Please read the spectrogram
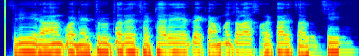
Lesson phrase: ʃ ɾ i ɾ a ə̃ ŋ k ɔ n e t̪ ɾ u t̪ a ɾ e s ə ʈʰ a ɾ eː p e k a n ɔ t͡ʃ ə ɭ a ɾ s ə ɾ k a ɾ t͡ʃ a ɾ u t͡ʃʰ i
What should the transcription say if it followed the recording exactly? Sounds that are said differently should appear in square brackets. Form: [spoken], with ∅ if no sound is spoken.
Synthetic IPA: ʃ ɾ i ɾ a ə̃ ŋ k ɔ n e t̪ ɾ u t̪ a ɾ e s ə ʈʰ a ɾ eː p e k a [m] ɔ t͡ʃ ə ɭ a [∅] s ə ɾ k a ɾ t͡ʃ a [l] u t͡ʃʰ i

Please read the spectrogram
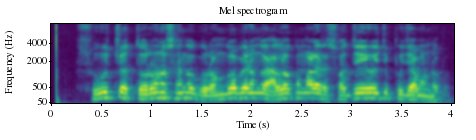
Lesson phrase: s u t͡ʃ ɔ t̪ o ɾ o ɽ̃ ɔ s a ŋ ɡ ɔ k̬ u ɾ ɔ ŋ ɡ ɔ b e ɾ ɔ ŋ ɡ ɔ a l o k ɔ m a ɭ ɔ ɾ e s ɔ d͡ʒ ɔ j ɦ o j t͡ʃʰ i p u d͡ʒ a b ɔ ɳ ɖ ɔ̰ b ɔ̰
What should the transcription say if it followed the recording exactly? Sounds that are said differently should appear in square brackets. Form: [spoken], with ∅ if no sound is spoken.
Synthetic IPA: s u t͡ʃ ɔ t̪ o ɾ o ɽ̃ ɔ s a ŋ ɡ ɔ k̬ u ɾ ɔ ŋ ɡ ɔ b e ɾ ɔ ŋ ɡ ɔ a l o k ɔ m a ɭ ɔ ɾ e s ɔ d͡ʒ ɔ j ɦ o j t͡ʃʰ i p u d͡ʒ a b ɔ ɳ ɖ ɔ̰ b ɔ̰

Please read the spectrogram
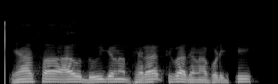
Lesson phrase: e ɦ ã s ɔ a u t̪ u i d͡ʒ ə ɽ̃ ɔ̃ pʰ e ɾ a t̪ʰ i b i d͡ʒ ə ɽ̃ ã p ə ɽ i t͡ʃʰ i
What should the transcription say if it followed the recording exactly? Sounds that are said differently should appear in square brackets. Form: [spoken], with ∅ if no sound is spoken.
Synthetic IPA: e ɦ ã s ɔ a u [d̪] u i d͡ʒ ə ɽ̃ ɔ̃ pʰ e ɾ a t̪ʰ i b [a] d͡ʒ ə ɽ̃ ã p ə ɽ i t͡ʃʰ i

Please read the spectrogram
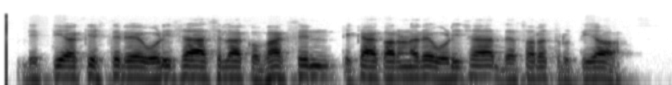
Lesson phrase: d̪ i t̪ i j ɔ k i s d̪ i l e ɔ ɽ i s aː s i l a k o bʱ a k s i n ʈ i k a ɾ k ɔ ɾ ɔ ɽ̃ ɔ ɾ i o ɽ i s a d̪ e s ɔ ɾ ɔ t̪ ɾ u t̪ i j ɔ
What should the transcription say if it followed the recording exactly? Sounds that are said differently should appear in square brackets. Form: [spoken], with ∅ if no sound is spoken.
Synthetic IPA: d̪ i t̪ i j ɔ k i s [t̪] i [ɾ] e [o] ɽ i s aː s i l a k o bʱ a k s i n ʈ i k a [∅] k ɔ ɾ ɔ ɽ̃ ɔ ɾ [e] o ɽ i s a d̪ e s ɔ ɾ ɔ t̪ ɾ u t̪ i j ɔ

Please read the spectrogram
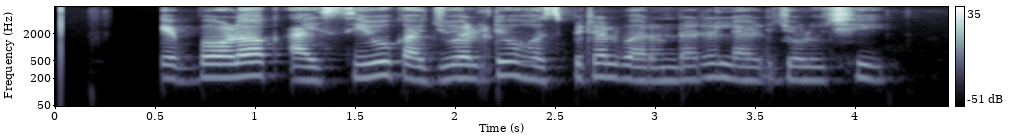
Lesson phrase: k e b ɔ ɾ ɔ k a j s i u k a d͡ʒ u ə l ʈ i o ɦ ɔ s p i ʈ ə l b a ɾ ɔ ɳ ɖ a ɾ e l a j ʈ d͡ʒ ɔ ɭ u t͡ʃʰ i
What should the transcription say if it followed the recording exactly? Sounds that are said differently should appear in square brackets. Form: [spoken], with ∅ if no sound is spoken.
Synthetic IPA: k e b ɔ [ɭ] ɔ k a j s i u k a d͡ʒ u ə l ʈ i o ɦ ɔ s p i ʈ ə l b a ɾ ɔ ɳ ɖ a ɾ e l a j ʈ d͡ʒ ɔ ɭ u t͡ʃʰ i

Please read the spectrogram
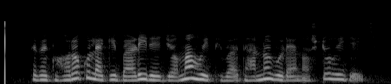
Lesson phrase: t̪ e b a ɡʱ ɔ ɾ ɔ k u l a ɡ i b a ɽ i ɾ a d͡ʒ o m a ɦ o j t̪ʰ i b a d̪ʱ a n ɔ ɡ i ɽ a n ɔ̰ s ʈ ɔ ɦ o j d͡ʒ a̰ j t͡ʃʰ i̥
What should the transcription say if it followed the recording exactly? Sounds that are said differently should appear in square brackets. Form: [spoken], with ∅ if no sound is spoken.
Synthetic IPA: t̪ e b [e] ɡʱ ɔ ɾ ɔ k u l a ɡ i b a ɽ i ɾ [e] d͡ʒ [ɔ] m a ɦ o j t̪ʰ i b a d̪ʱ a n ɔ [b] i ɽ a n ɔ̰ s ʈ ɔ ɦ o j d͡ʒ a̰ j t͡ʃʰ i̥

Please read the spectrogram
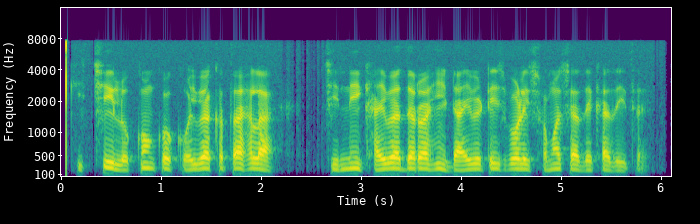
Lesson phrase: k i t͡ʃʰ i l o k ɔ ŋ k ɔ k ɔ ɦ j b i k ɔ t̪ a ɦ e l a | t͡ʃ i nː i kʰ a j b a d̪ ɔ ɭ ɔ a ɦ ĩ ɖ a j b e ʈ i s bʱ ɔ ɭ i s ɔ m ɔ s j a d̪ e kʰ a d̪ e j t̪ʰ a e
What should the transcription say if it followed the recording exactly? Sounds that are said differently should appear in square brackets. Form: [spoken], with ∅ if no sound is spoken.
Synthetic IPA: k i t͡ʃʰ i l o k ɔ ŋ k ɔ k ɔ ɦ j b [a] k ɔ t̪ a ɦ e l a | t͡ʃ i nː i kʰ a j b a d̪ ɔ [ɾ] ɔ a ɦ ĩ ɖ a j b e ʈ i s bʱ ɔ ɭ i s ɔ m ɔ s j a d̪ e kʰ a d̪ e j t̪ʰ a e

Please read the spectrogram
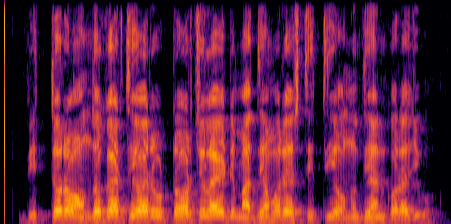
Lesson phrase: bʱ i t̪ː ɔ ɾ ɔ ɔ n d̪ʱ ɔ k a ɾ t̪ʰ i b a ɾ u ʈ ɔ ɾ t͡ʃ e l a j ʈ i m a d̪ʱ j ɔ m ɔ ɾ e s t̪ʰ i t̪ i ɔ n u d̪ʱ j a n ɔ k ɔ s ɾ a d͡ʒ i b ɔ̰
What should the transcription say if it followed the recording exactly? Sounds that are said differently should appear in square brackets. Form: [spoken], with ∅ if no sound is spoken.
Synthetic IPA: bʱ i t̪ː ɔ ɾ ɔ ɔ n d̪ʱ ɔ k a ɾ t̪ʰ i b a ɾ u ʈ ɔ ɾ t͡ʃ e l a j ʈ i m a d̪ʱ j ɔ m ɔ ɾ e s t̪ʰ i t̪ i ɔ n u d̪ʱ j a n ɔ k ɔ [∅] ɾ a d͡ʒ i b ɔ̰

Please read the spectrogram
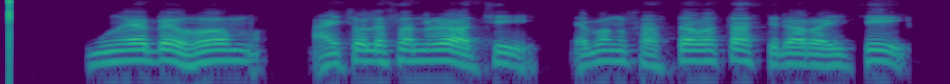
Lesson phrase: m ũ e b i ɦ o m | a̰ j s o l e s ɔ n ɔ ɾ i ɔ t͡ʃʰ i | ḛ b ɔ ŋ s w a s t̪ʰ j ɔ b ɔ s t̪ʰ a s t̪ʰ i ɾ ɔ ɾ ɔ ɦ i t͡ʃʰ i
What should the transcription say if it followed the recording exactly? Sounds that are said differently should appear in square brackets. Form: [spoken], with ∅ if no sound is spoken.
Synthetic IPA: m ũ e b [e] ɦ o m | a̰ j s o l e s ɔ n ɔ ɾ [e] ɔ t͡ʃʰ i | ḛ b ɔ ŋ s w a s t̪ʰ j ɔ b ɔ s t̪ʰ a s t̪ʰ i ɾ ɔ ɾ ɔ ɦ i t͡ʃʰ i

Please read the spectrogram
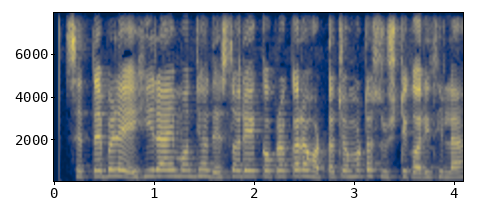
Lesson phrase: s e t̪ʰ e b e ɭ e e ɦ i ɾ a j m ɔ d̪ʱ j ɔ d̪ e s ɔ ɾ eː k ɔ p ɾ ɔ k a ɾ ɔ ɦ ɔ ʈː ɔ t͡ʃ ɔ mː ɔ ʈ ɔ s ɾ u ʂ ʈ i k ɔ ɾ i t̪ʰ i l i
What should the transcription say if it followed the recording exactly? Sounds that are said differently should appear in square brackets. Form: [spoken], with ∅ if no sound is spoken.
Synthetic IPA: s e [t̪] e b e ɭ e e ɦ i ɾ a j m ɔ d̪ʱ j ɔ d̪ e s ɔ ɾ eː k ɔ p ɾ ɔ k a ɾ ɔ ɦ ɔ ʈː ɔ t͡ʃ ɔ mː ɔ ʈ ɔ s ɾ u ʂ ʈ i k ɔ ɾ i t̪ʰ i l [a]

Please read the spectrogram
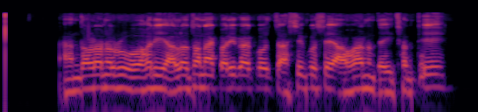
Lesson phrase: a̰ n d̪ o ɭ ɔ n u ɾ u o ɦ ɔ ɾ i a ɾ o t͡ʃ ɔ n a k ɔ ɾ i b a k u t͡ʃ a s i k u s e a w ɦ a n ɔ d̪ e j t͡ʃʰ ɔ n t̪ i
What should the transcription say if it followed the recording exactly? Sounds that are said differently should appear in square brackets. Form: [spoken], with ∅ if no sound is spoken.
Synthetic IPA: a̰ n d̪ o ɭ ɔ n [ɔ] ɾ u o ɦ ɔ ɾ i a [l] o t͡ʃ ɔ n a k ɔ ɾ i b a k u t͡ʃ a s i k u s e a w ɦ a n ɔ d̪ e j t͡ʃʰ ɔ n t̪ i

